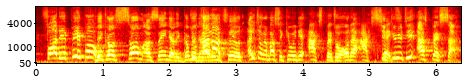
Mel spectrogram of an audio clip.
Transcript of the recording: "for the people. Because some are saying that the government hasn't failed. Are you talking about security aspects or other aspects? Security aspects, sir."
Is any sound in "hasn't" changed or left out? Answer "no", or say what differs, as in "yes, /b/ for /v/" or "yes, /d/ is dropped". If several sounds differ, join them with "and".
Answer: yes, /n/ is dropped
